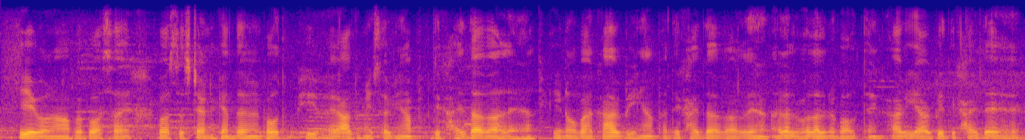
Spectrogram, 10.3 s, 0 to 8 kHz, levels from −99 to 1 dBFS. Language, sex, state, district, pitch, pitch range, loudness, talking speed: Maithili, male, Bihar, Samastipur, 115 Hz, 115-120 Hz, -22 LUFS, 180 wpm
